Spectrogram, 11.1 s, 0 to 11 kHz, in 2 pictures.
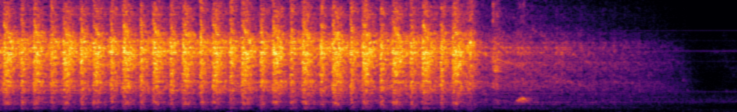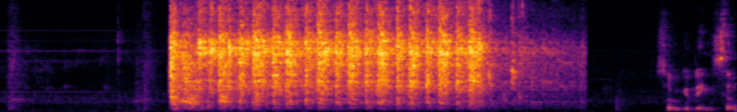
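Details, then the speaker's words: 2014 Volvo V40 D2 1.6 diesel (D4162T) cranks but won't start after new timing belt and crank sensor, following stripped-belt head damage; two bursts of steady cranking, never fires; diesel leaking from fuel filter drain, owner suspects air being sucked in. "like you want to start and then it doesn't and that's just weird"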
